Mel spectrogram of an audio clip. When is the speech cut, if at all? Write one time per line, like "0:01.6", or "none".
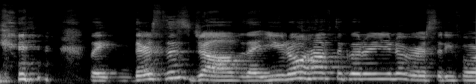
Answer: none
